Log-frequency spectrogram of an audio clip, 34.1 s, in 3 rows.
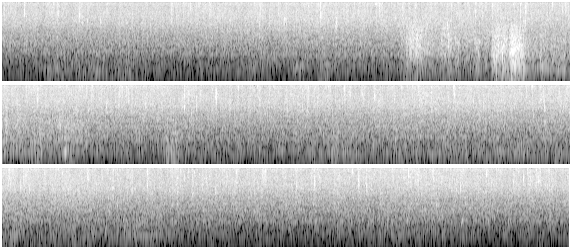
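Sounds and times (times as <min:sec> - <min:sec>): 
heavy rain storm heard from under a balcony in daytime: 0:00.0 - 0:34.0
heavy thunder: 0:08.1 - 0:12.7.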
